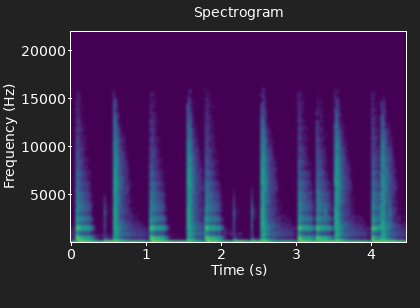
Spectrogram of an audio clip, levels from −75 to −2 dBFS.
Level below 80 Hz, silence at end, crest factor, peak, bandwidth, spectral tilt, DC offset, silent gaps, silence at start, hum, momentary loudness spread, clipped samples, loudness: -18 dBFS; 0 s; 14 dB; -4 dBFS; 13 kHz; -4.5 dB/octave; under 0.1%; none; 0 s; none; 4 LU; under 0.1%; -21 LUFS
